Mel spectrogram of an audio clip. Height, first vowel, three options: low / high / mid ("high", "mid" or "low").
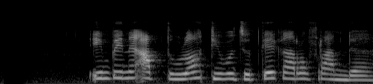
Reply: high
